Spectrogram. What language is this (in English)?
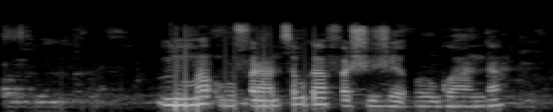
Kinyarwanda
